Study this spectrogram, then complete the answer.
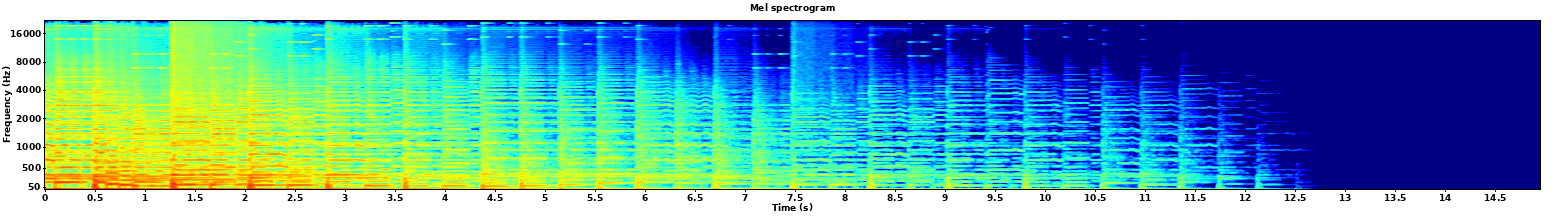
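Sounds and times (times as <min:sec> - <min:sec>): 
background music on YM2608 sound chip: 0:00.0 - 0:09.6.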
